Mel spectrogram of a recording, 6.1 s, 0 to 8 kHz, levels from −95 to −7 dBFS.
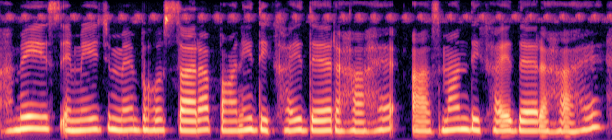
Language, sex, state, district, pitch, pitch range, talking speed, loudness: Hindi, female, Bihar, Jamui, 220 Hz, 210-230 Hz, 155 wpm, -16 LUFS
